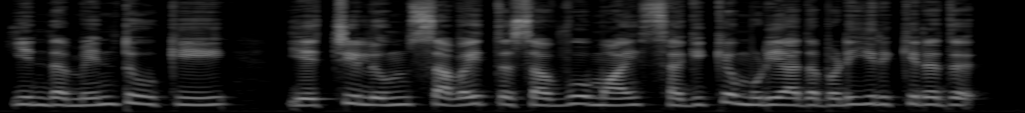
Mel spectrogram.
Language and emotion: Tamil, disgusted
